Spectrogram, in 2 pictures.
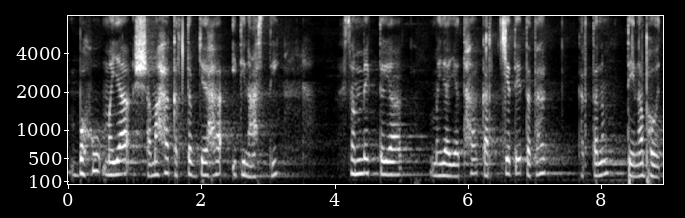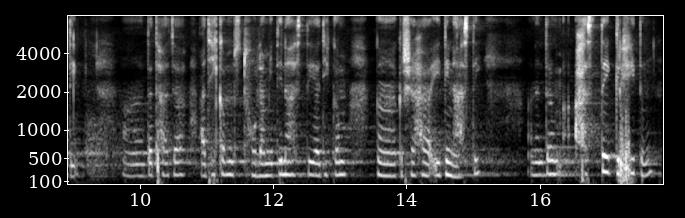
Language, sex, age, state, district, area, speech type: Sanskrit, female, 18-30, Karnataka, Chitradurga, rural, spontaneous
